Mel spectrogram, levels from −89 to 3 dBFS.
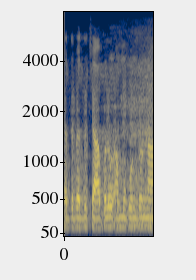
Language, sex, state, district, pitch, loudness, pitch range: Telugu, male, Andhra Pradesh, Krishna, 125 Hz, -16 LUFS, 120-130 Hz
